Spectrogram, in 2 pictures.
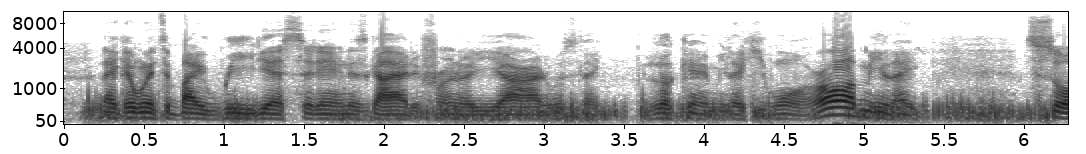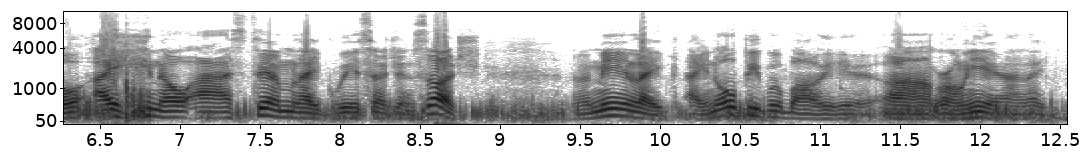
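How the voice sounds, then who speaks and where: A man's voice: on the low side, normal speed. A man rambling in an agitated, profane monologue while walking outdoors on a city street. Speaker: vlogger. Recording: street traffic noise behind.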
